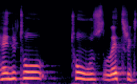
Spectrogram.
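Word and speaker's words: Henri de Toulouse-Lautrec: O da Henry Toews Lettrick diye okunuyor bildiğim kadarıyla.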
